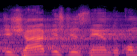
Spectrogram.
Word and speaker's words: Jabes: homem chamado Jabes, ou como alguns pronunciam, Jabez.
